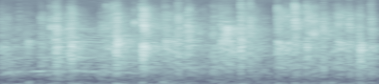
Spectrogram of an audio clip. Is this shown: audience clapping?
yes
